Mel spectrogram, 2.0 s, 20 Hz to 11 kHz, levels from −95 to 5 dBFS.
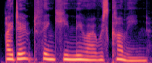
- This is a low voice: No, high, 210 Hz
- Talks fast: Yes, fast, 235 wpm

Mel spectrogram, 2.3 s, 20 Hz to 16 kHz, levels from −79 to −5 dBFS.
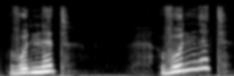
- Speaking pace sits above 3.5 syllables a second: No, 3.1 syllables/s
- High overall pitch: Yes, very high, 260 Hz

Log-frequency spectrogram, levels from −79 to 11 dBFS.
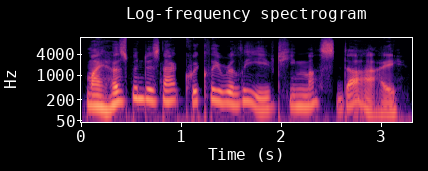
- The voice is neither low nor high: Yes, medium, 145 Hz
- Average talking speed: Yes, average, 180 wpm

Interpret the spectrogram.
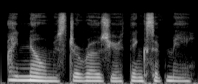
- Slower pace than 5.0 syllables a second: Yes, 4.4 syllables/s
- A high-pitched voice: No, medium, 165 Hz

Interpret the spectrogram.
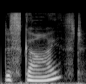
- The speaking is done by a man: No, female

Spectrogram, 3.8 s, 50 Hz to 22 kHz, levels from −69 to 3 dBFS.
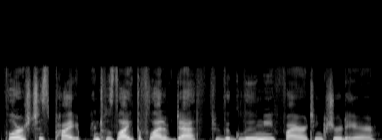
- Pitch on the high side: Yes, high, 230 Hz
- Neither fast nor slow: No, fast, 265 wpm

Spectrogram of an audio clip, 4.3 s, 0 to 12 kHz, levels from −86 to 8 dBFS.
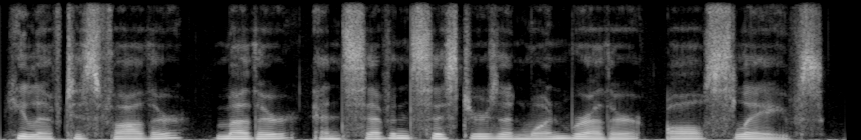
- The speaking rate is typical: Yes, average, 180 wpm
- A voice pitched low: No, medium, 165 Hz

